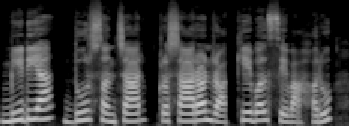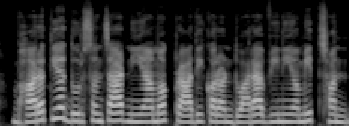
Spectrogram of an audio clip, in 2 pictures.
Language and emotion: Nepali, neutral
